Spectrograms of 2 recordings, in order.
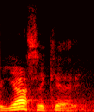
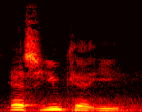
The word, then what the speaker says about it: Yasuke: And the samurai, the characters, was based on a black samurai in the feudal Japan called Yusuke, or Yasuke, if I'm pronouncing it right, Yasuke.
